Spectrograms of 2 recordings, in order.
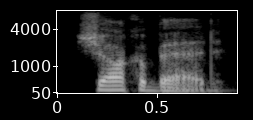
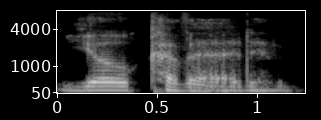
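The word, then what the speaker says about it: Jochebed: his as his wife jobed his father's sister or yoed be the better Hebrew pronunciation amram took his wife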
